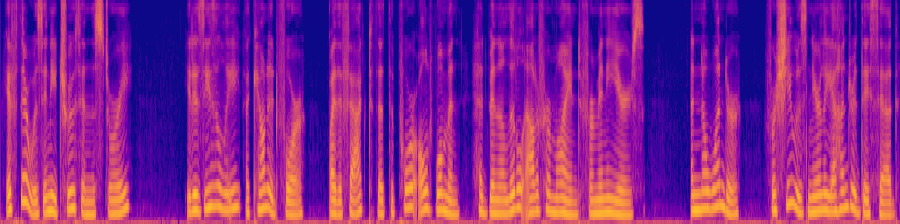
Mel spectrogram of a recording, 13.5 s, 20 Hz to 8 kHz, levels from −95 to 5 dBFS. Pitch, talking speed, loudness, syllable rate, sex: 205 Hz, 185 wpm, -17 LUFS, 5.1 syllables/s, female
